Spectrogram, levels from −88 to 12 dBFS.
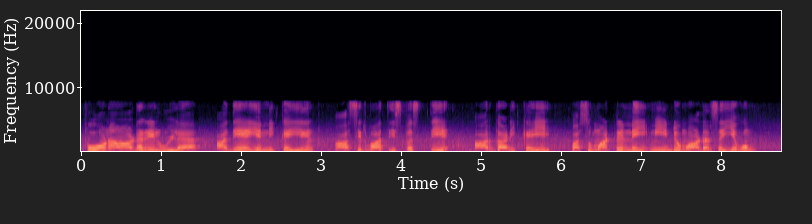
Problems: none marked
